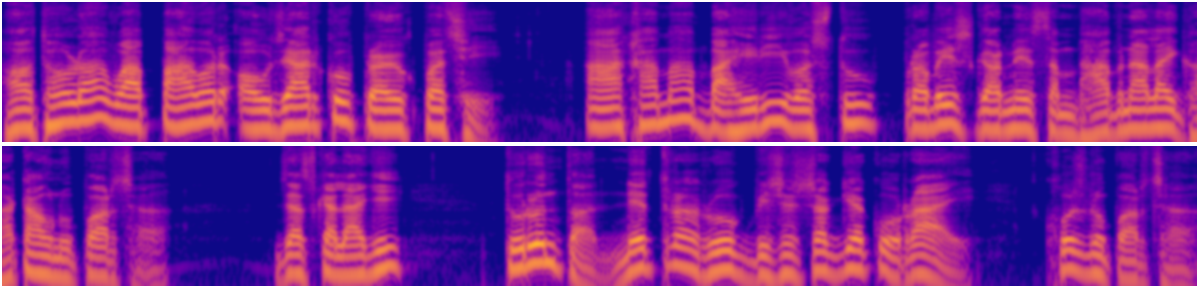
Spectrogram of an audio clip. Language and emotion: Nepali, neutral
